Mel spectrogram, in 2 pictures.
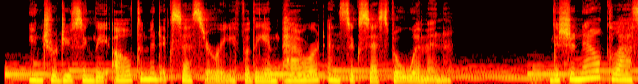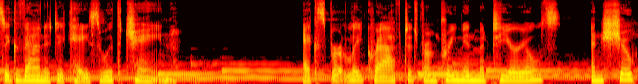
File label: voice over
